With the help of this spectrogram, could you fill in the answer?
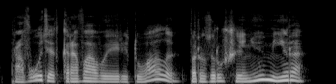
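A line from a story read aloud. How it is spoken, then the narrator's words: Quiet whisper. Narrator (Russian): тихо шепнула она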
